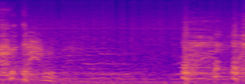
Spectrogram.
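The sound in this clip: Coughing from a person sick with the flu: a short burst of harsh coughs at the start, a quiet pause, then two more sharp coughs near the end.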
